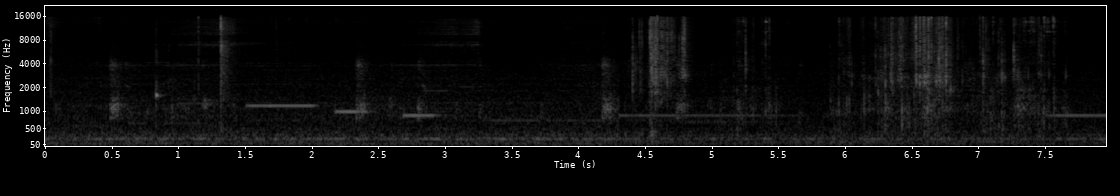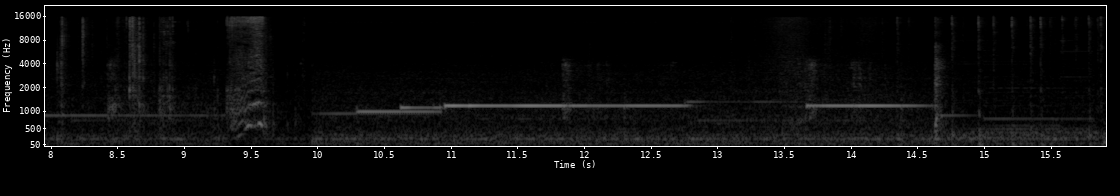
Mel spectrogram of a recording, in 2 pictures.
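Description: Soft background music of slow held notes stepping from pitch to pitch, with small clicks and rustles of pens and a silicone pen case being handled on a desk.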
